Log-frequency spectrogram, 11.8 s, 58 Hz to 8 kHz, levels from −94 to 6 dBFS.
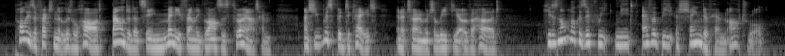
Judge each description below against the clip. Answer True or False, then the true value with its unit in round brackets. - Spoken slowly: False (200 wpm)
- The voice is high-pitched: False (135 Hz)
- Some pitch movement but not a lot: False (7.9 semitones)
